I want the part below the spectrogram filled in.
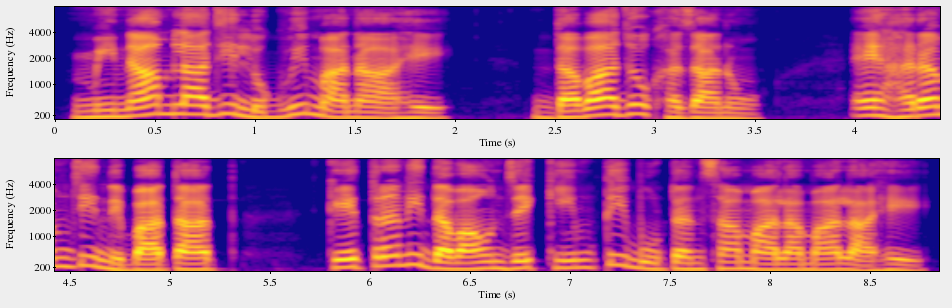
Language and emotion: Sindhi, neutral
